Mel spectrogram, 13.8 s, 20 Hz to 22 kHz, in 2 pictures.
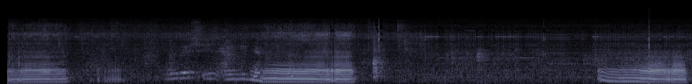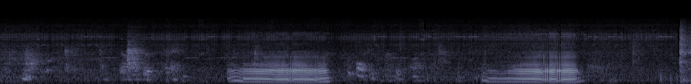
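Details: Dog fast asleep and snoring: repeated rough, voiced snorting breaths with snuffling between, irregular, about 20 a minute.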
